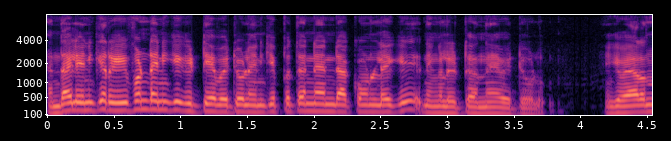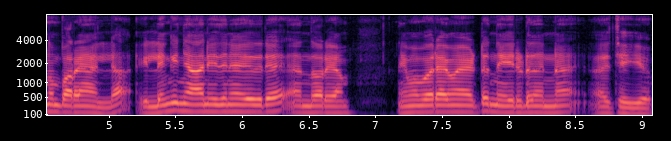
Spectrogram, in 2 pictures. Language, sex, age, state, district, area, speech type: Malayalam, male, 60+, Kerala, Wayanad, rural, spontaneous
